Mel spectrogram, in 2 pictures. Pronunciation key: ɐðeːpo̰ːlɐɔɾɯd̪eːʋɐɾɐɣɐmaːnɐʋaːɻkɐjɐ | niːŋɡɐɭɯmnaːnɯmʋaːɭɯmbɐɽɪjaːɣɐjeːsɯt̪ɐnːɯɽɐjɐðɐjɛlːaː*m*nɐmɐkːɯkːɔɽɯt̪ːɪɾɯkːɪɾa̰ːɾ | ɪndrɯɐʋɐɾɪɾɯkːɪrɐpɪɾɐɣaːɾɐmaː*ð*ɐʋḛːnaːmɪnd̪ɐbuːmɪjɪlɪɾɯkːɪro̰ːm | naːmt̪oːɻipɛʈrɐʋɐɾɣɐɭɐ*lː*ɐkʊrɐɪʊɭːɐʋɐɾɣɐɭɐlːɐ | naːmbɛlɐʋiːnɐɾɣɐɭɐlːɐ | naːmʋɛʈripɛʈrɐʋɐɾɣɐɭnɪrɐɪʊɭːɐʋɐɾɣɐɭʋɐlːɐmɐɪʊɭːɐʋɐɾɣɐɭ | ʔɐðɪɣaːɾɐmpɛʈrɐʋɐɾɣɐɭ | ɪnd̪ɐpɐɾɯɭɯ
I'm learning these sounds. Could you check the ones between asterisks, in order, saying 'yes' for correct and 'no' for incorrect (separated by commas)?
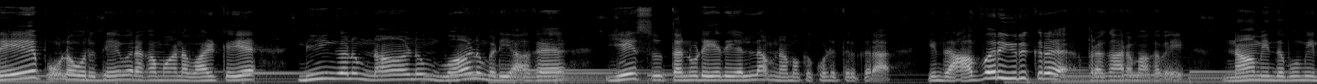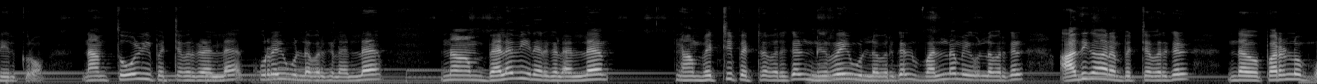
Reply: yes, no, yes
